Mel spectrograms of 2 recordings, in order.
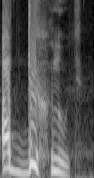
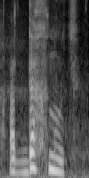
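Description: First: The second syllable has a 'y' vowel. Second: The second syllable has an 'o' vowel. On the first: The speaker calls it wrong. "Не отдыхнуть" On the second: The speaker calls it right.

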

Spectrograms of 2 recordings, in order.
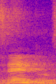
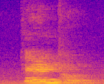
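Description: First: The word begins with a soft S sound. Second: The word begins with a hard K sound. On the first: The speaker calls it right. "you always read it as center, Because it is coming before E" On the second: The speaker calls it wrong. "You never read it center"

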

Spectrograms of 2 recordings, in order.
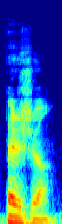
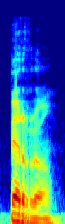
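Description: First: The R is a buzzing, z-like sound. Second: The R is a rolled trill. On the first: "The second type of R is the asibilada. It sounds like this, z" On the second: "The double R is also trilled"

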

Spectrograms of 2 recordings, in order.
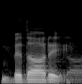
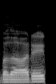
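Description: First: The first syllable has the i vowel. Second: The first syllable lacks the i vowel. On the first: The speaker calls it right. "ਬੱਬੇ ਨੂੰ ਸਿਹਾਰੀ" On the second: The speaker calls it wrong. "ਨਹੀਂ ਕਹਿਣਾ"

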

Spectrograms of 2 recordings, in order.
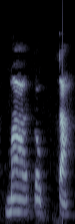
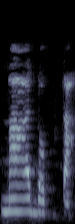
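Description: First: It has a d sound before the o. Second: It has a d sound before the o.

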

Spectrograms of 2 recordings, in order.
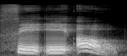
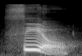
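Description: First: The strongest stress falls on the last letter. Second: The strongest stress is not on the last letter. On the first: The speaker calls it right. "instead of CEO" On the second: The speaker calls it wrong. "I've heard so many non-native speakers say CEO"

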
